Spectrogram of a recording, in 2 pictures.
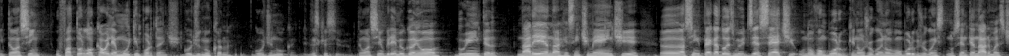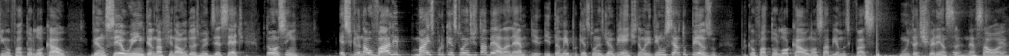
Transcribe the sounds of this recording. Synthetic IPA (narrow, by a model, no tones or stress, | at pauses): ẽnt̪ɐ̃w̃asĩ | ʊfat̪oɾlokawelɪɛmũt̪ʊĩpoɾt̪ɐ̃nt͡ʃɪ̥ɡowd͡ʒɪnukɐnɛɡowd͡ʒɪnukɐẽieskesivewnt̪ɐ̃w̃asĩʊɡɾẽmjʊɡɐ̃ɲod̪ʊĩnt̪eɾ | nɐaɾẽnɐɦesẽnt͡ʃɪmẽnt͡ʃɪ | ɛasĩpɛɡɐd̪ojzmiwid͡ʒɪzesɛt͡ʃɪʔʊnovɐ̃mbuɾɡʊkɪnɐ̃w̃ʒoɡowẽnovɐ̃mbuɾɡʊʒoɡowẽnʊsẽnt̪enaɾjʊmɐst͡ʃĩɲɐʊfat̪oɾlokawvẽsewʊĩnt̪eɾnɐfinawẽd̪ojzmiwid͡ʒɪzesɛt͡ʃɪ̥̃t̪ɐ̃w̃asĩ | esɪɡɾẽnawvalɪmajspoɾkest̪õj̃zd͡ʒɪt̪abɛlɐnɛɪɪt̪ɐ̃mbẽj̃poɾkest̪õj̃zd͡ʒɪɐ̃mbiẽt͡ʃɪ̃ẽt̪ɐ̃elɪt̪ẽj̃ũsɛɾt̪ʊpezʊ | poɾkeʊfat̪oɾlokawnɔsːabiɐmʊskɪ̥faz̥mũj̃t̪ɐd͡ʒifeɾẽsɐnɛsɐɔ̰ɾɐ̰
